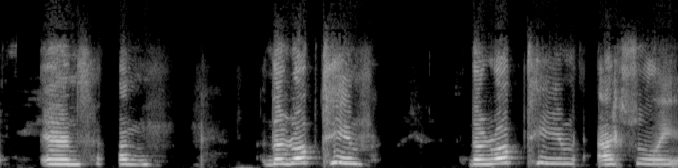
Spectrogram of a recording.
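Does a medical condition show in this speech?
Yes: cerebral palsy.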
